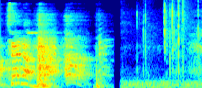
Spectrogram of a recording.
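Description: Intro music with singing, cut off suddenly about halfway through; then faint crinkling and clicking of a clear plastic package of braiding hair being handled.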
